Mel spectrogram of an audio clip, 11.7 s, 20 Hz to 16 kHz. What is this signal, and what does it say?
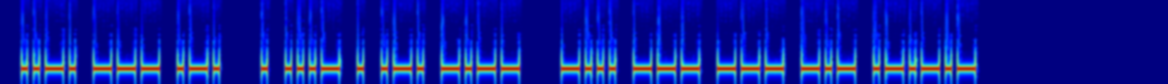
Morse code, heard as a keyed tone, about 20 wpm, 700 Hz. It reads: FOR EVERY BOOK.
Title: Sentences from Top 1500 Words 20wpm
